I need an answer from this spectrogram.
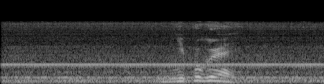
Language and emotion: Russian, angry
